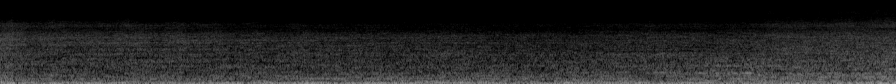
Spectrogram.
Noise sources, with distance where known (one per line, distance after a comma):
engine of unclear size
